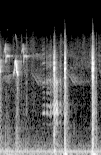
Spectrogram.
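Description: A lamb bleats in a few short, thin cries, brief high calls spaced apart over a faint steady background hum, fairly quiet and close.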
